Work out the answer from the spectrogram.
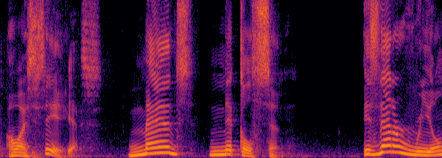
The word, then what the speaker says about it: Mads: I see it yes Mads Mikkelsen is that a real name yes and it's it's math you don't pronounce the D you don't pronounce the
